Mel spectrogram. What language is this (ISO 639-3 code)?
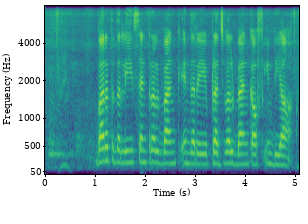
kan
